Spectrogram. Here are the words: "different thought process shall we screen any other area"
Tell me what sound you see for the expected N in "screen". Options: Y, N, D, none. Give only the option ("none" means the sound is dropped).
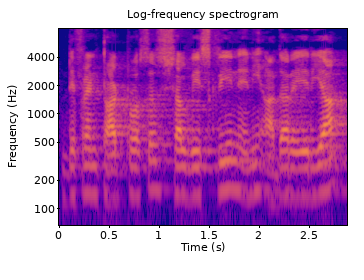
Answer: N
